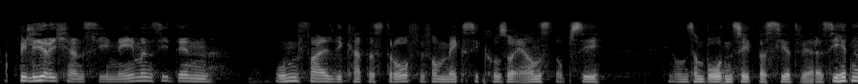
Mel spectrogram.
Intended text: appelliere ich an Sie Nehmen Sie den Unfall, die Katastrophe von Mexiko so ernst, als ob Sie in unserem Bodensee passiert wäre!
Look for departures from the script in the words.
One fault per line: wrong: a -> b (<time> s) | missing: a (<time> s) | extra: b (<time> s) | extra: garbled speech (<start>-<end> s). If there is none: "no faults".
missing: als (5.6 s)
